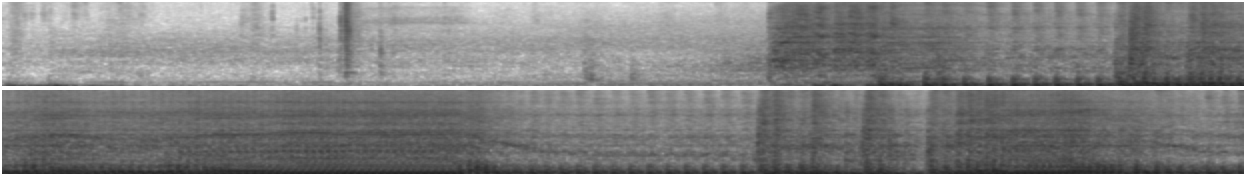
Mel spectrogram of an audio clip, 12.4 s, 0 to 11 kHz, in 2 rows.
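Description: A 2006 Honda Rancher ES 350 ATV's single-cylinder four-stroke engine is cold-started and catches about four seconds in. It then runs steadily through its stock exhaust.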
